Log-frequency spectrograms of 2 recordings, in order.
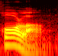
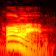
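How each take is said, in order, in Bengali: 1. শেষের n নীরব। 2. শেষের n নীরব।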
